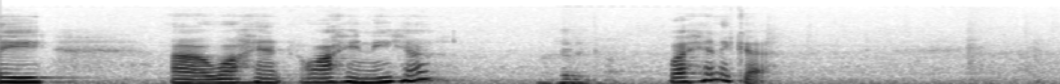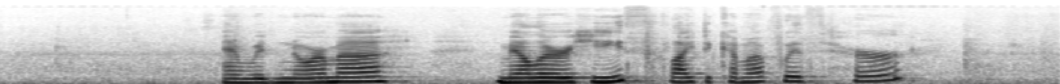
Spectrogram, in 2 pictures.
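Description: A middle-aged woman speaks calmly into a microphone.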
